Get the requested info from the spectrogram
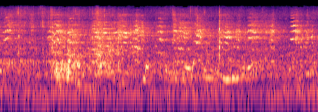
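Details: Baby macaque Rex in Siem Reap Province squeals after nearly drowning while his mother Rose swims; shrill, broken cries at moderate pitch over a steady noisy wash of water and outdoor background.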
